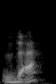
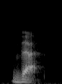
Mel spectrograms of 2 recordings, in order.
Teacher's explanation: If I say it without the T, that, and with the stop T, that. When I say it now, I'm going to say it without the T.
